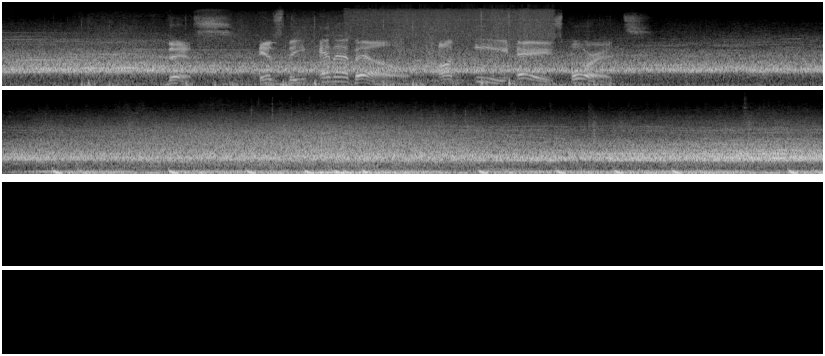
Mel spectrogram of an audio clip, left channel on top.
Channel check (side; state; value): right; silent; 67 dB below the other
